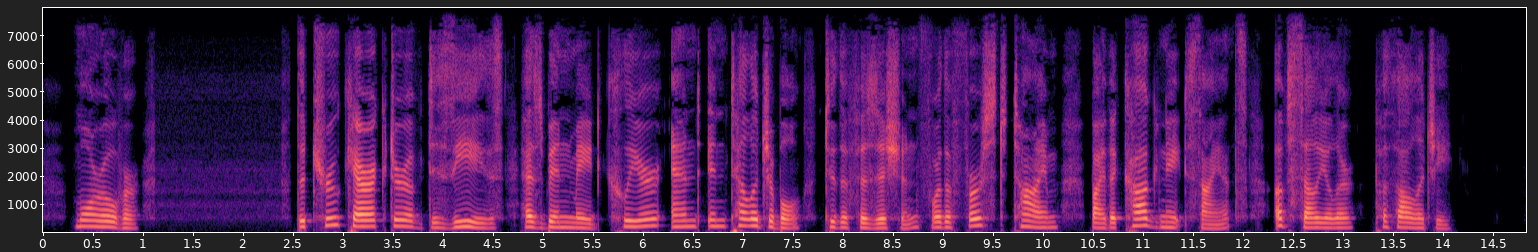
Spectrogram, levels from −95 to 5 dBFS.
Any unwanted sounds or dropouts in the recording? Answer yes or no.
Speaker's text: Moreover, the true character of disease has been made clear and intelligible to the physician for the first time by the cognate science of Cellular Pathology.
no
